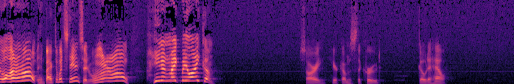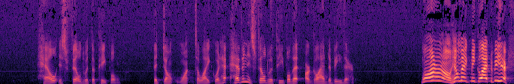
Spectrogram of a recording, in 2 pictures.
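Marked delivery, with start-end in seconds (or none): 0.0-0.9 high, loud mock protest; high-pitched mock "I don't know" whine; doubtful objector. Voicing a doubting, reluctant believer. 1.8-4.3 very high-pitched mock complaint; high, put-on protest; mock reluctant objector. Voicing a reluctant, complaining believer. 18.7-20.5 high, loud put-on excuse; very high mock protest; mock objector.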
